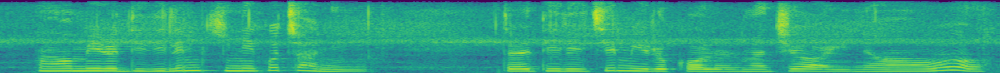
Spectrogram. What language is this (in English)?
Nepali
